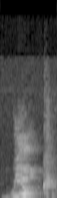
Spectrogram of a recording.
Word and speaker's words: WEOC: Michael Rodden says, WOC, I pronounce it Wioke.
